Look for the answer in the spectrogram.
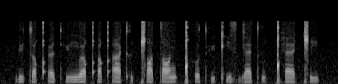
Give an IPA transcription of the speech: ɾ y t u qʼ y tʼ y ŋ u qʼ y qʼ æ kʼ ɯ ǁ ɑ t ɑ ŋ ǃʰ o tʼ y kʼ i z ɡ æ tʼ u ǃʰ æ ǁ i

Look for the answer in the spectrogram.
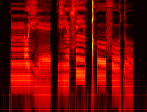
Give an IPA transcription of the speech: nː o˦ vʲ eː˨ | vʲ ũ˧ s ĩː˦ ǃʰ uː˦ f uː˧ ɗ u˨

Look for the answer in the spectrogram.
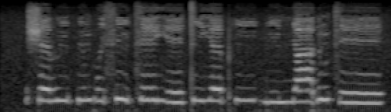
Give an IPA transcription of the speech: ʃ ɛ˨ v ĩ˨ p ĩ˨˦ ɡʷ i˨ s ĩ˦˨ t͡s eː˦ j eː˨ t i˦ j ɛ˦ pʰ iː˦ ɡ͡b ĩ˨ ɲ a˦ ɗ ũ˦ t͡s eː˨

